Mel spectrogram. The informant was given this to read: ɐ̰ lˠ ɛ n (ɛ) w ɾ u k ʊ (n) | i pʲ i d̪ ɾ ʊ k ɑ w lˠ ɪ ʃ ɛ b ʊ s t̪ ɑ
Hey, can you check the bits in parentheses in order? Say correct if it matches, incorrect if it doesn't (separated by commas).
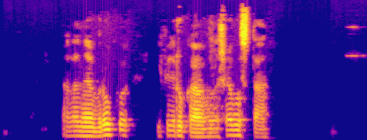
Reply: correct, incorrect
